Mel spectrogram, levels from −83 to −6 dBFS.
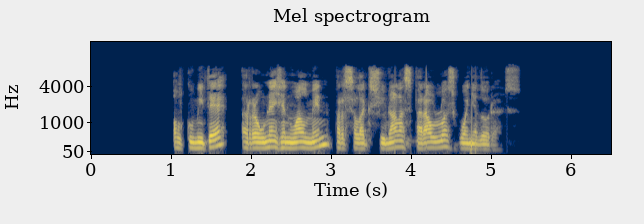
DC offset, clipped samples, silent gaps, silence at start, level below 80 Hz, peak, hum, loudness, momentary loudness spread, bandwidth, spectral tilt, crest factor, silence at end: under 0.1%; under 0.1%; 1.71-1.87 s; 1.05 s; -56 dBFS; -2 dBFS; none; -18 LUFS; 11 LU; 8.2 kHz; -4 dB/octave; 18 dB; 1.15 s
